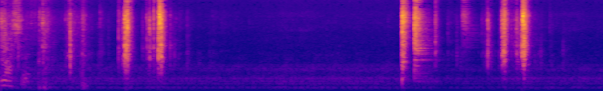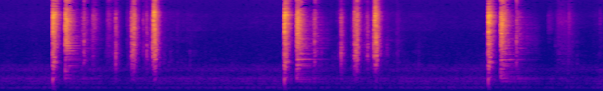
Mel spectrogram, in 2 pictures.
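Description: A pistol's slide racks and clicks with sharp metallic snaps.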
